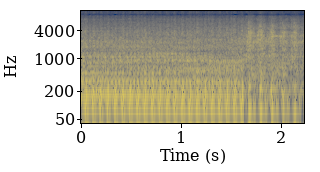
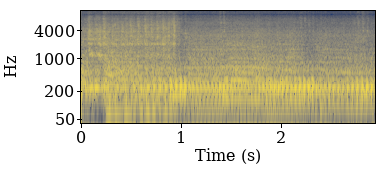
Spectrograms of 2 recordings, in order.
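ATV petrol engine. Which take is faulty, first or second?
second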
